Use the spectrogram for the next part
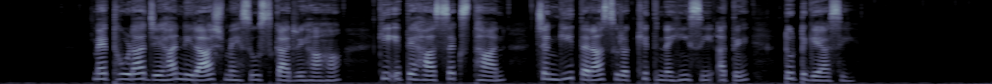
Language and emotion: Punjabi, sad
